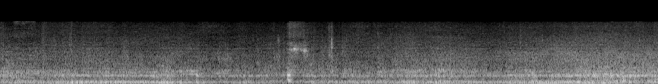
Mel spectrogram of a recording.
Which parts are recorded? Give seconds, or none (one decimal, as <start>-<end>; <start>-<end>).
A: none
